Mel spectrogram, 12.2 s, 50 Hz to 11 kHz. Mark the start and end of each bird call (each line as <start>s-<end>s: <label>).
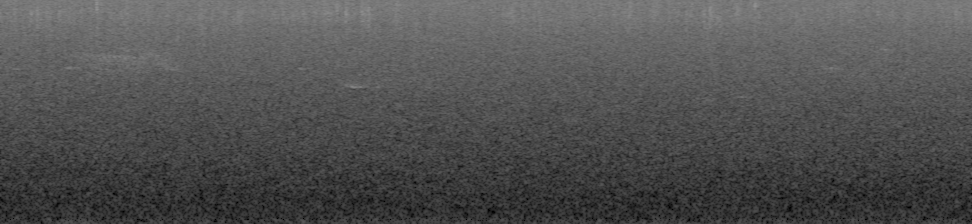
0.0s-2.7s: Orange-crowned Warbler (Leiothlypis celata)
